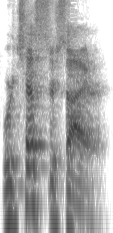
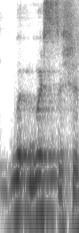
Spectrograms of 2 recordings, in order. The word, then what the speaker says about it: Worcestershire: We try to pronounce the whole thing. Worcestershire. Yeah, Worcestershire sauce.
